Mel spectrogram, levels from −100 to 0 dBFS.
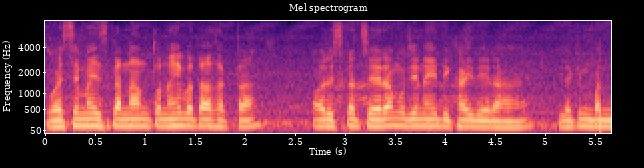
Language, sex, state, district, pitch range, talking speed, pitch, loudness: Hindi, male, Madhya Pradesh, Katni, 125-140 Hz, 200 wpm, 135 Hz, -15 LUFS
